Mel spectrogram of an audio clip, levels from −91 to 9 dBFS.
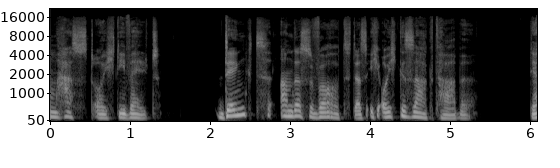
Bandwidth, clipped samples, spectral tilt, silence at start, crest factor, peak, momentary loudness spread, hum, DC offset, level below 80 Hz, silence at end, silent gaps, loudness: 16.5 kHz; under 0.1%; -5 dB/octave; 0 s; 18 dB; -14 dBFS; 10 LU; none; under 0.1%; -78 dBFS; 0 s; 1.63-2.06 s, 5.52-5.57 s, 5.68-5.97 s; -33 LUFS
